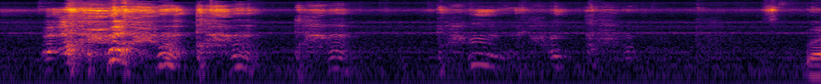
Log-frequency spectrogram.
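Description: A child coughs in a burst of several rapid coughs, then quieter trailing coughs with faint room noise.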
